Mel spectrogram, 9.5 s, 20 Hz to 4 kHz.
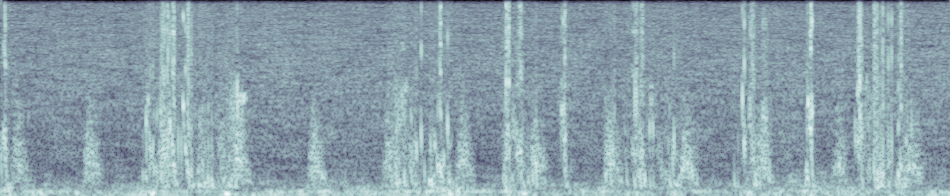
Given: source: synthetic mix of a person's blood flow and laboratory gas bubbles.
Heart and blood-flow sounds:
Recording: Doppler ultrasound of blood flow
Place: subclavian vein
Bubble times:
0.00-0.14 s: bubbles
1.39-2.47 s: bubbles
3.85-4.55 s: bubbles
4.99-5.41 s: bubbles
5.58-5.74 s: bubbles
6.02-6.15 s: bubbles
6.22-6.83 s: bubbles
6.89-6.99 s: bubbles
7.31-7.73 s: bubbles
8.02-8.17 s: bubbles
8.51-9.14 s: bubbles
From the record:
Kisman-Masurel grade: 332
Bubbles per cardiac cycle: rolling drumbeat, 9 or more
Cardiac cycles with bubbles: 50 to 99%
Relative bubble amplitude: moderate (0.250 to 0.450)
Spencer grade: 3 (all of the cardiac periods contain showers or single bubble signals, but not dominating or overriding the cardiac motion signals)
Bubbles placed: anywhere in the cardiac cycle

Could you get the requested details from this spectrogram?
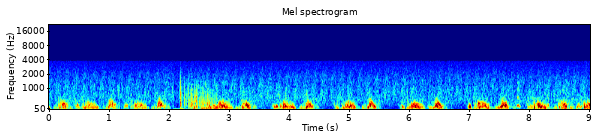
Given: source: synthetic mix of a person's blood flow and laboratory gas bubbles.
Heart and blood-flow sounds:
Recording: Doppler ultrasound of blood flow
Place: precordium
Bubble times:
7.54-7.62 s: bubbles
7.78-7.89 s: bubbles
8.29-8.34 s: bubbles
From the record:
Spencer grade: 1 (occasional bubble signal discernible with the cardiac motion signal, with majority of cardiac periods free of bubbles)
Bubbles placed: anywhere in the cardiac cycle

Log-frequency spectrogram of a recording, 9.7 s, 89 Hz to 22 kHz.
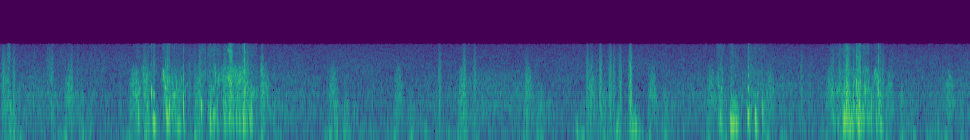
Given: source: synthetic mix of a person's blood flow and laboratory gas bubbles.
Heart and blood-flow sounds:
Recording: Doppler ultrasound of blood flow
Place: subclavian vein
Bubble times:
1.32-1.89 s: bubbles
1.98-2.58 s: bubbles
7.15-7.68 s: bubbles
8.29-8.86 s: bubbles
From the record:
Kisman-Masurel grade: 223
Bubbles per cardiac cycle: several, 3 to 8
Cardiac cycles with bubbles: 10 to 50%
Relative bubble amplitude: loud (0.450 to 0.775)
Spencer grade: 2 (many but less than half of the cardiac periods contain bubble signals, singularly or in groups)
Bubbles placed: anywhere in the cardiac cycle

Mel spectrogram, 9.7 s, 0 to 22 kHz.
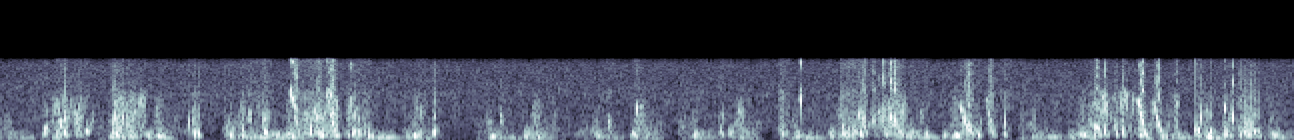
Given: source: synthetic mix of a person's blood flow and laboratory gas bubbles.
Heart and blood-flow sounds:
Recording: Doppler ultrasound of blood flow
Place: precordium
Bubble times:
0.31-0.73 s: bubbles
0.81-1.11 s: bubbles
1.39-1.54 s: bubbles
1.67-2.07 s: bubbles
2.16-2.79 s: bubbles
3.12-3.31 s: bubbles
3.73-3.80 s: bubbles
4.54-4.62 s: bubbles
4.75-4.83 s: bubbles
5.39-5.45 s: bubbles
5.83-5.94 s: bubbles
5.98-6.05 s: bubbles
6.29-6.98 s: bubbles
7.18-7.58 s: bubbles
8.12-8.88 s: bubbles
8.96-9.47 s: bubbles
9.54-9.61 s: bubbles
From the record:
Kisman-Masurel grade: 243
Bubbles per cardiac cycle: several, 3 to 8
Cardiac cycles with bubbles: 100%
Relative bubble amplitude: loud (0.450 to 0.775)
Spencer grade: 3 (all of the cardiac periods contain showers or single bubble signals, but not dominating or overriding the cardiac motion signals)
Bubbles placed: anywhere in the cardiac cycle

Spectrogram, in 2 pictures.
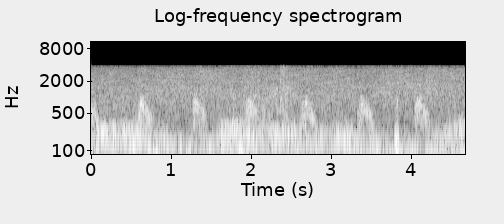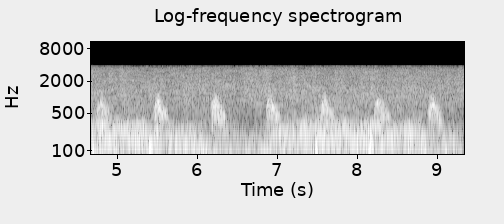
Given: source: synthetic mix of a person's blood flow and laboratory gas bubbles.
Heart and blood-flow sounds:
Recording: Doppler ultrasound of blood flow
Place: subclavian vein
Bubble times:
1.69-2.58 s: bubbles
From the record:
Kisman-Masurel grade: 211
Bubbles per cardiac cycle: several, 3 to 8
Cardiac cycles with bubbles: 1 to 10%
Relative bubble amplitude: barely perceptible (0.100 to 0.250)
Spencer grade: 1 (occasional bubble signal discernible with the cardiac motion signal, with majority of cardiac periods free of bubbles)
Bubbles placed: anywhere in the cardiac cycle

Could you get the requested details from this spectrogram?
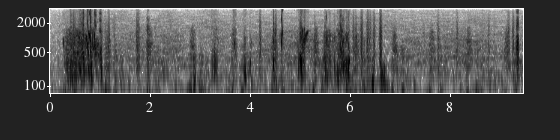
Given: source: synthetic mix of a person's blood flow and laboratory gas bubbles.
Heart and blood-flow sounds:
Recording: Doppler ultrasound of blood flow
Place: subclavian vein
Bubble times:
0.23-1.06 s: bubbles
3.21-3.36 s: bubbles
3.64-3.73 s: bubbles
3.84-3.94 s: bubbles
3.97-4.04 s: bubbles
4.42-4.51 s: bubbles
4.57-4.68 s: bubbles
4.92-5.18 s: bubbles
5.45-6.06 s: bubbles
From the record:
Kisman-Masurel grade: 223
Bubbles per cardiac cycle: several, 3 to 8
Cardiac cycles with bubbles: 10 to 50%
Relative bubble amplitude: loud (0.450 to 0.775)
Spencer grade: 2 (many but less than half of the cardiac periods contain bubble signals, singularly or in groups)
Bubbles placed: anywhere in the cardiac cycle

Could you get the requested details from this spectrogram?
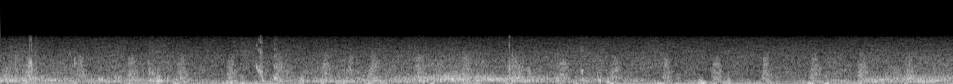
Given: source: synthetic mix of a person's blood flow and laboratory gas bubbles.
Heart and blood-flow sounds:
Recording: Doppler ultrasound of blood flow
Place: subclavian vein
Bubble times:
0.00-0.45 s: bubbles
0.68-0.80 s: bubbles
0.96-1.23 s: bubbles
1.46-1.80 s: bubbles
2.54-2.69 s: bubbles
2.71-2.94 s: bubbles
2.97-3.28 s: bubbles
3.47-3.55 s: bubbles
5.06-5.38 s: bubbles
5.45-5.61 s: bubbles
5.79-5.85 s: bubbles
5.95-6.07 s: bubbles
From the record:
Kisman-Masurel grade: 232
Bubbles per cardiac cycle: several, 3 to 8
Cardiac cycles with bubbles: 50 to 99%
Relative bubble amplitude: moderate (0.250 to 0.450)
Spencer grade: 3 (all of the cardiac periods contain showers or single bubble signals, but not dominating or overriding the cardiac motion signals)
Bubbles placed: anywhere in the cardiac cycle

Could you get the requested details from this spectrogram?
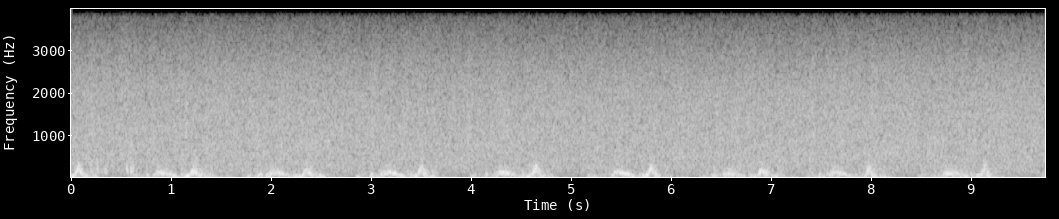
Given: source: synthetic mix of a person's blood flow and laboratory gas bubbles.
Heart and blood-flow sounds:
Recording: Doppler ultrasound of blood flow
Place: precordium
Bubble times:
0.17-0.39 s: bubbles
0.53-0.67 s: bubbles
From the record:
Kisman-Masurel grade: 112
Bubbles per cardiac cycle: 1 to 2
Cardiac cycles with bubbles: 1 to 10%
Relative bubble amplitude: moderate (0.250 to 0.450)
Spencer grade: 1 (occasional bubble signal discernible with the cardiac motion signal, with majority of cardiac periods free of bubbles)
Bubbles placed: only in the low amplitude regions of the cardiac cycle

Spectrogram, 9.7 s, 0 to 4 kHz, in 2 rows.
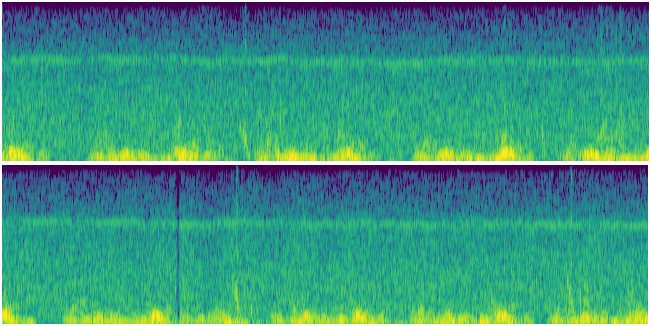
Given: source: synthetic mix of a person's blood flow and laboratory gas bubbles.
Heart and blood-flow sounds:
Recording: Doppler ultrasound of blood flow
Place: precordium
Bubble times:
1.54-1.69 s: bubbles
1.77-1.90 s: bubbles
2.02-2.16 s: bubbles
2.27-2.31 s: bubbles
4.00-4.11 s: bubbles
4.46-4.70 s: bubbles
6.54-6.77 s: bubbles
6.96-7.14 s: bubbles
7.17-7.28 s: bubbles
9.07-9.39 s: bubbles
9.52-9.71 s: bubbles
From the record:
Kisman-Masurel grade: 221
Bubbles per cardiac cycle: several, 3 to 8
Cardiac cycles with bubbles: 10 to 50%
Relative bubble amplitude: barely perceptible (0.100 to 0.250)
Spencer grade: 2 (many but less than half of the cardiac periods contain bubble signals, singularly or in groups)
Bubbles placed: only in the low amplitude regions of the cardiac cycle

